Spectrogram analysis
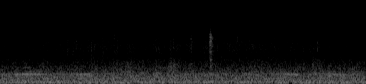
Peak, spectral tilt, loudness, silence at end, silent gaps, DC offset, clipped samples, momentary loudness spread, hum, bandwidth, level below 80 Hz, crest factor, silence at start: -30 dBFS; -8 dB/octave; -46 LUFS; 0 s; none; under 0.1%; under 0.1%; 2 LU; none; 11.5 kHz; -52 dBFS; 16 dB; 0 s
